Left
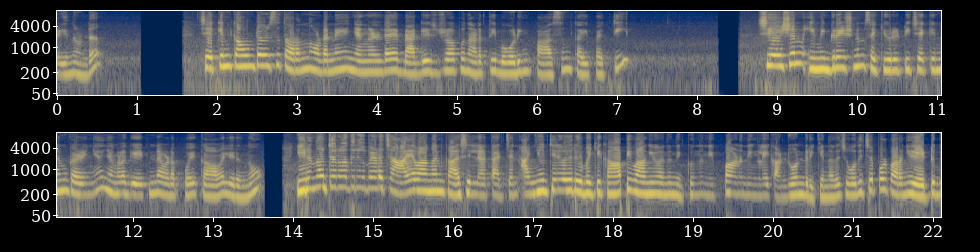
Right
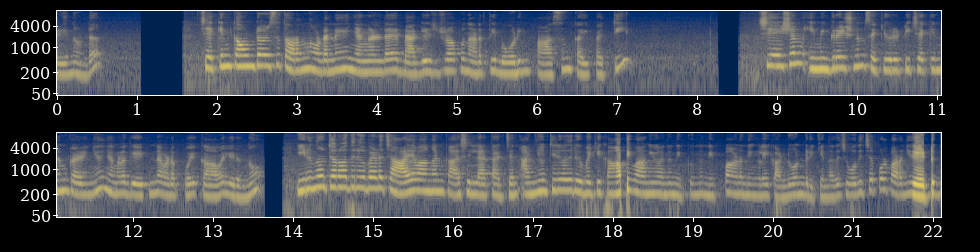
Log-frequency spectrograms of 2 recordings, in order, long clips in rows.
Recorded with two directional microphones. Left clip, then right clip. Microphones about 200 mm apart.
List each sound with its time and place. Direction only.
0.0 s a woman's voice: 35° left (ahead or behind)
1.8 s a woman's voice: 25° left (ahead or behind)
8.7 s a woman's voice: 40° left (ahead or behind)
13.9 s a woman's voice: 50° left (ahead or behind)
18.0 s a woman's voice: centre (ahead or behind)
18.3 s a woman's voice: 45° left (ahead or behind)
21.7 s a woman's voice: centre (ahead or behind)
